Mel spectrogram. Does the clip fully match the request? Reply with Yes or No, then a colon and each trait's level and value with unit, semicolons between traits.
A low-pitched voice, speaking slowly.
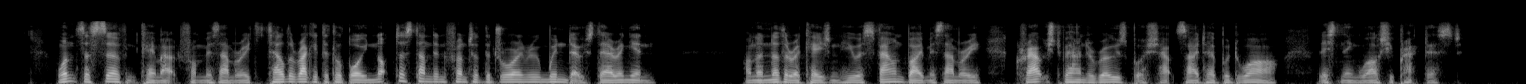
No: low, 100 Hz; average, 185 wpm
